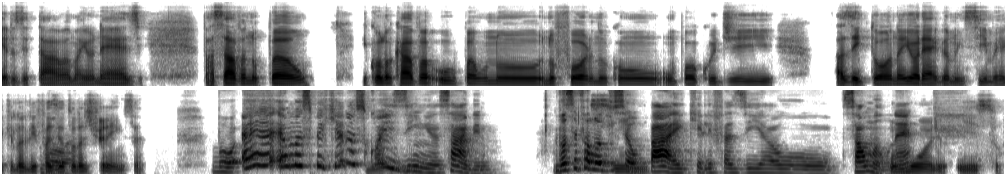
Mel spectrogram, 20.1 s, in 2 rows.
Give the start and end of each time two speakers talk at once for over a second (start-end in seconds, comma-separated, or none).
none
